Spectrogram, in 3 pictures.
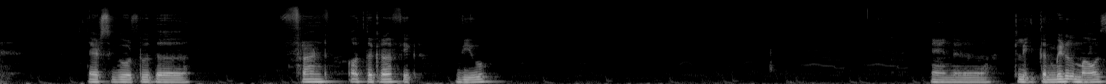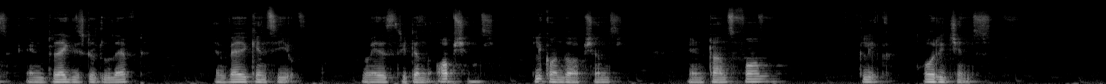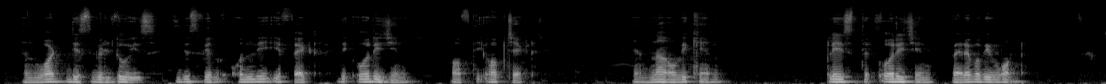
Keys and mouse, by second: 2.8 click, 5.3-5.8 shift+middle drag, 6.3-6.8 shift+middle drag, 25.9-27.1 drag.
